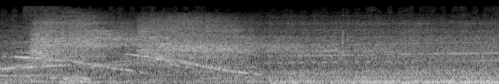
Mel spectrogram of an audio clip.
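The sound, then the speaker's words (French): A whooshing takeoff sound effect, like a car or aircraft launching, made on an audio effects device. Broad rushing noise carries several gliding tones that sweep downward, staying loud and steady throughout. “Tiens, voyons, on se fait un petit décollage.”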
